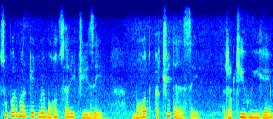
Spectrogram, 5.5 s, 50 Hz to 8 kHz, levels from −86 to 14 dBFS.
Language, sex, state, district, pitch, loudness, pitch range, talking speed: Hindi, male, Gujarat, Valsad, 180 Hz, -16 LUFS, 145-205 Hz, 140 wpm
